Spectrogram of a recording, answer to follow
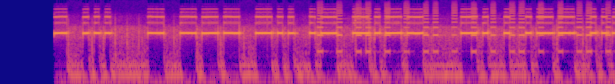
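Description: Electronic news-programme theme music, starting about half a second in: a pulsing synthesizer tone repeating in a quick, steady rhythm over a sustained low bass.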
